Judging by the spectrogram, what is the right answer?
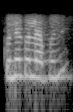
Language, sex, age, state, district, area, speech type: Assamese, male, 18-30, Assam, Sonitpur, rural, conversation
